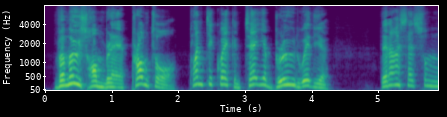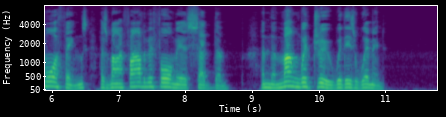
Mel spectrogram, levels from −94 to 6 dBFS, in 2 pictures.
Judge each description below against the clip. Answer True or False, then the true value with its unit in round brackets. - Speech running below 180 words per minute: True (165 wpm)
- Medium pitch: True (145 Hz)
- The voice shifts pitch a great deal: True (7.8 semitones)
